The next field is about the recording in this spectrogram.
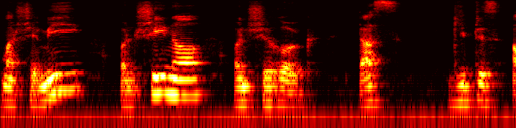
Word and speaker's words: China: Wörter mit ch werden meist mit K ausgesprochen, wie in Bayern auch, zum Beispiel nicht Chemie, sondern Chemie und nicht China, sondern China.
